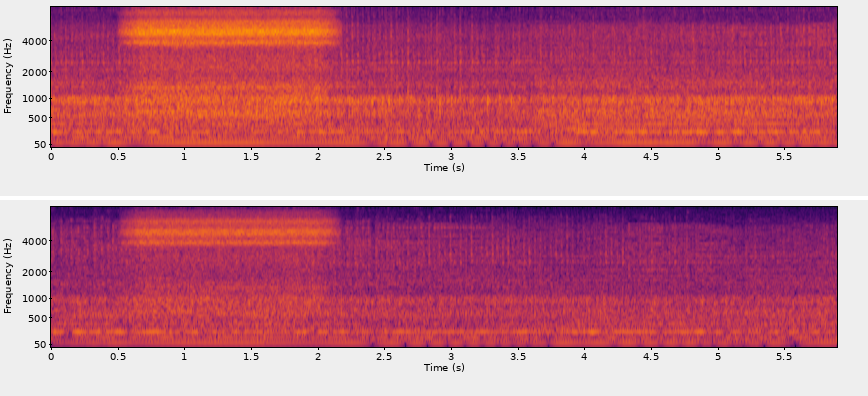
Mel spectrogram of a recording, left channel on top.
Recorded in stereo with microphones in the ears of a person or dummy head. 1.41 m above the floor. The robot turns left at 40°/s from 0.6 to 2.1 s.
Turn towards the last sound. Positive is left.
No sound to turn to.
